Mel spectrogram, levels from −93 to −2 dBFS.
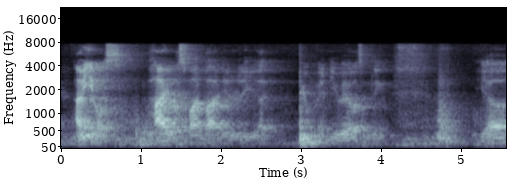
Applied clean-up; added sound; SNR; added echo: none; none; none; reverberation time 1.0 s.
